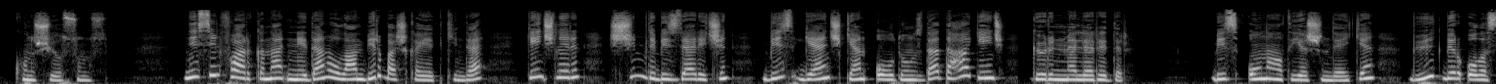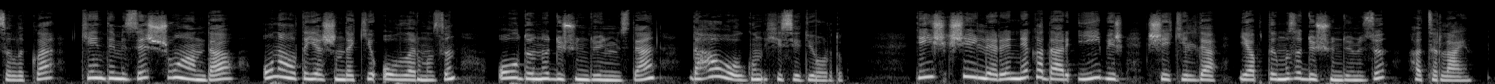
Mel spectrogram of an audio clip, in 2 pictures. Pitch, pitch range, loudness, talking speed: 245 Hz, 215-290 Hz, -18 LUFS, 90 wpm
